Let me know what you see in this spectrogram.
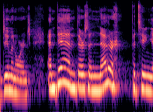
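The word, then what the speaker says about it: Dümmen Orange: of it right now is it drumman orange is that right d orange I said it wrong D and orange and then there's another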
